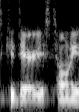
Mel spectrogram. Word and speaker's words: Kadarius Toney: It might be, I believe it's Kadarius Toney is how you pronounce it.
